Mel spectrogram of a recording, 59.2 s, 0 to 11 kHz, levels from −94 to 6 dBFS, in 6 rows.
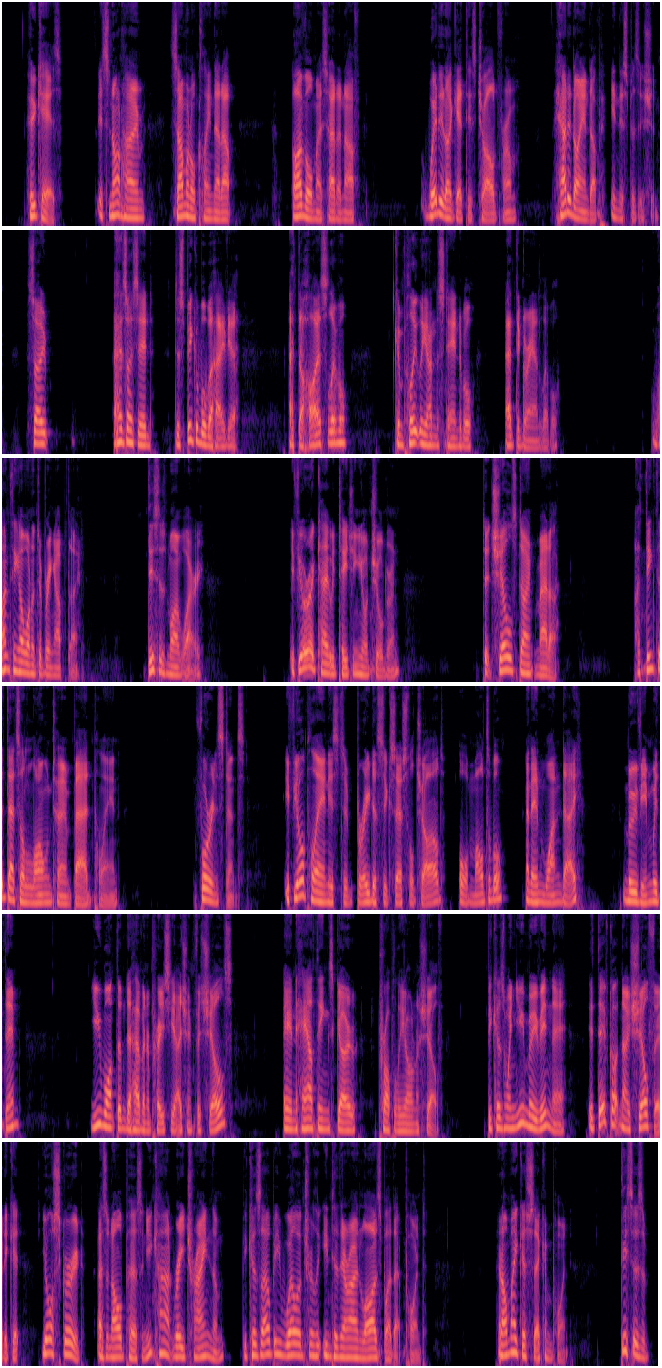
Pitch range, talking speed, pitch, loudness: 115-165 Hz, 160 wpm, 140 Hz, -24 LUFS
